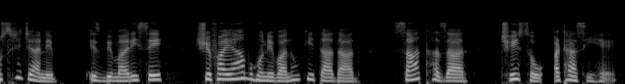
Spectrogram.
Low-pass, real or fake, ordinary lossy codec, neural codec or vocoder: 7.2 kHz; real; AAC, 96 kbps; none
